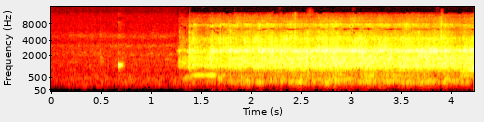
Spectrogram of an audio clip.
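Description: A single click, then about a second in a recorded applause sound effect from the wheelofnames.com spinner starts suddenly and runs on steadily, marking that the wheel has stopped on a winner.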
